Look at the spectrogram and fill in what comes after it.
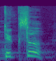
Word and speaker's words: Duxelles: Ja, ist halt die fränkische Aussprache. Ich kann das auch nicht. Anders. Düchsel. genau, so ähnlich, ja.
